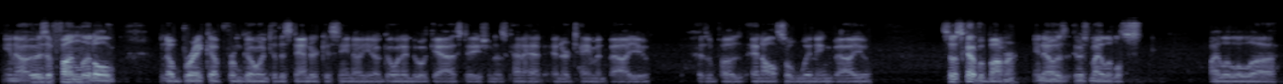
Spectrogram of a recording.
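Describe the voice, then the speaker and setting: A man's voice: a bass voice, bright, forceful tone. A man getting over a cold, chatting casually and rambling through a live stream outdoors near a freeway. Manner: rambling, chatty, restarts a lot. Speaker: slot vlogger doing a live monthly recap. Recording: slightly dull, faint freeway noise.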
